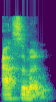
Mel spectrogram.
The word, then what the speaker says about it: Aciman: How do you pronounce his last name? Do you know? It's Aciman.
